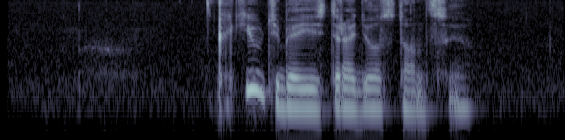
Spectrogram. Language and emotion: Russian, neutral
